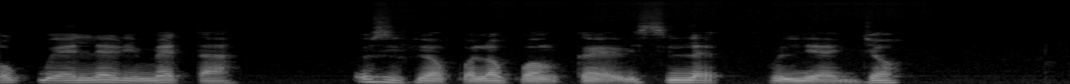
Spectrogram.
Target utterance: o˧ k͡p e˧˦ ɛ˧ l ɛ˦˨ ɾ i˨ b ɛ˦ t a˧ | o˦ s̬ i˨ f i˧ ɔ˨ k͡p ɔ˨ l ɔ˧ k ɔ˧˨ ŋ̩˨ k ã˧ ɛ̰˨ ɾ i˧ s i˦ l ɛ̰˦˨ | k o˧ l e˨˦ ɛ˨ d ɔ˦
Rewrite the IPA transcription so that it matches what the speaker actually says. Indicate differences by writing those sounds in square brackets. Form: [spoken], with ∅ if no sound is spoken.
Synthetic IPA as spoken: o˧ k͡p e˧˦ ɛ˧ l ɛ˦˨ ɾ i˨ [m] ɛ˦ t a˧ | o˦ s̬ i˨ f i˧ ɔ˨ k͡p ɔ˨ l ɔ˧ [k͡p] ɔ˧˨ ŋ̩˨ k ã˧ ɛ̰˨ ɾ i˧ s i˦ l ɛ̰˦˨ | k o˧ l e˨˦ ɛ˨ [d͡ʒ] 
